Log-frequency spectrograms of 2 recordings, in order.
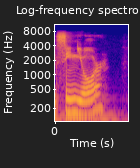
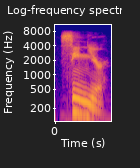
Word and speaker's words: senior: is senior senior year now the ior at the end of senior instead of saying senor okay it's senior senior year senior year good one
